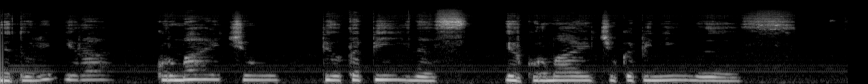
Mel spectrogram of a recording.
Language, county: Lithuanian, Panevėžys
